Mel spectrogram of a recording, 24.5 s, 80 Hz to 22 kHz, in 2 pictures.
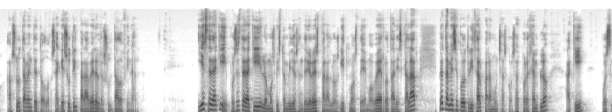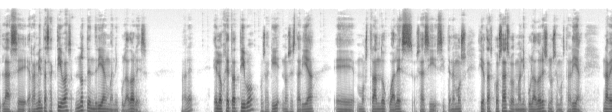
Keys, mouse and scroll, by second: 3.3 click, 11.0 click, 16.3 click.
